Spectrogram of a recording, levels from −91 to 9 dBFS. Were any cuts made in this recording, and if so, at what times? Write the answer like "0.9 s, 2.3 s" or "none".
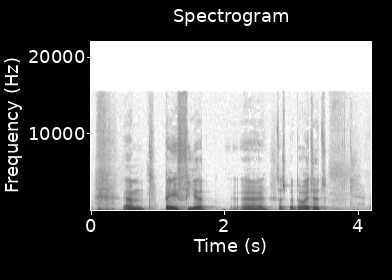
1.0 s, 2.8 s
